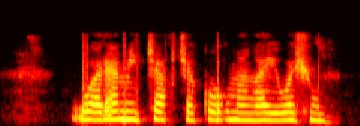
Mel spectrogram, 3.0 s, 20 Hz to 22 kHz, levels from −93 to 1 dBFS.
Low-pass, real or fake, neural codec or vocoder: 7.2 kHz; fake; vocoder, 22.05 kHz, 80 mel bands, HiFi-GAN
